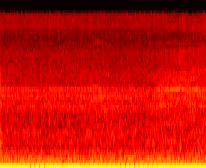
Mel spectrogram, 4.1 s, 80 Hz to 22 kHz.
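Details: Dodge Challenger SRT8 with Procharger F1A-94 supercharger, real cold start at 75 degrees: steady, deep, even rumble at idle with a faint high blower whine on top; healthy supercharged V8 idle.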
